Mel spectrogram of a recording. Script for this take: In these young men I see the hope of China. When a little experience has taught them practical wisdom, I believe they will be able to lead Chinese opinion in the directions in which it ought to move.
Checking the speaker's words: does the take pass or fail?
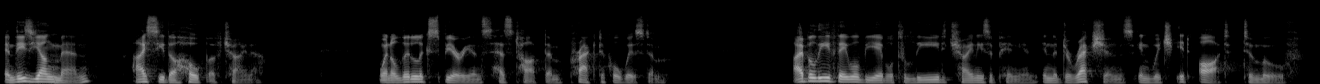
pass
